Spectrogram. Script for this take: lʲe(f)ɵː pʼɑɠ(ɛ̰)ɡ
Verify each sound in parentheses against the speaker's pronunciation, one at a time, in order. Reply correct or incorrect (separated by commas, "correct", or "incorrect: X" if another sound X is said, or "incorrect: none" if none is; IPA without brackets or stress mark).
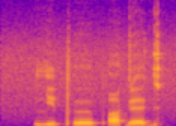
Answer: incorrect: pʼ, incorrect: ɛ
